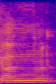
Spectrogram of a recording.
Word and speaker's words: Cannes: Now, We know the pronunciation. say Cannes. not Cannes. It's Cannes.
